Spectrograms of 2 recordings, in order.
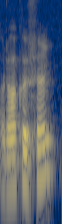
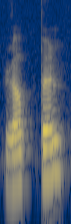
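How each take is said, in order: First: The number is said in full before fun. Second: The number is shortened with a doubled p sound. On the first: The speaker calls it wrong. "not rokufun" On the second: The speaker calls it right.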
